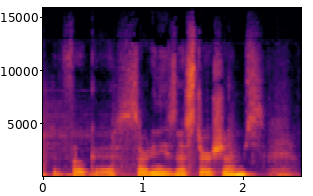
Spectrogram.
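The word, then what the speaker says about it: nasturtium: can focus, starting these nesters, which I recently learned how to pronounce them. I totally thought it was nestium.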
